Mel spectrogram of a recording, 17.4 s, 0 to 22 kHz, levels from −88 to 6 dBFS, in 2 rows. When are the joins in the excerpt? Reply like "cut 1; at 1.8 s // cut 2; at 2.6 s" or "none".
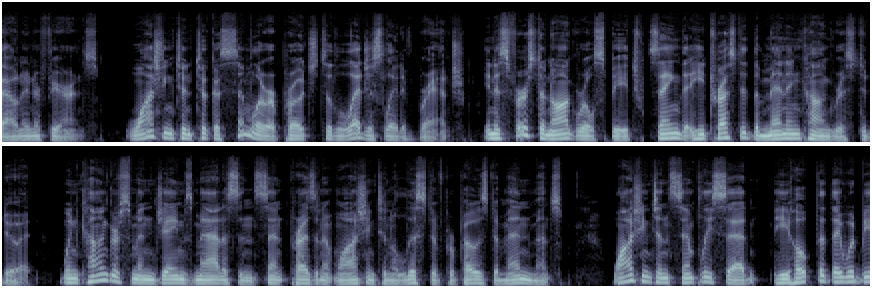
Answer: cut 1; at 6.4 s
